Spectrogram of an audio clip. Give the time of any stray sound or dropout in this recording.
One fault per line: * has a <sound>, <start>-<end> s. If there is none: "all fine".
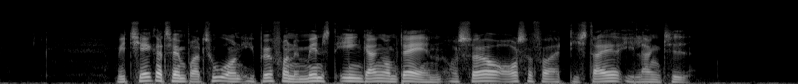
all fine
